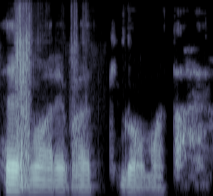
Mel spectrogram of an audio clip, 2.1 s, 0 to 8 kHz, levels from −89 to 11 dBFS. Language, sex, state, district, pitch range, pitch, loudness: Hindi, male, Uttar Pradesh, Etah, 80-90 Hz, 85 Hz, -24 LUFS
